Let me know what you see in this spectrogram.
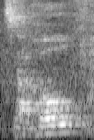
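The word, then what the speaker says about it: צהוב: And remember, that's a Sade. So it's a TZ or TS sound.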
